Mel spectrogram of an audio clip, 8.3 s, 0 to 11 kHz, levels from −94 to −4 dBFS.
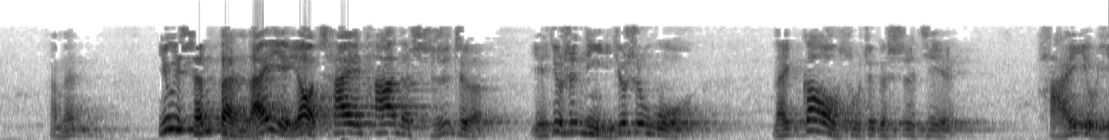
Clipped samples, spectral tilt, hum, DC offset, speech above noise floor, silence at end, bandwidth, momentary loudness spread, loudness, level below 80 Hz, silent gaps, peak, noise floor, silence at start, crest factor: under 0.1%; -8 dB/octave; none; under 0.1%; 32 dB; 0 s; 5.8 kHz; 18 LU; -16 LUFS; -58 dBFS; none; 0 dBFS; -47 dBFS; 0.4 s; 16 dB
